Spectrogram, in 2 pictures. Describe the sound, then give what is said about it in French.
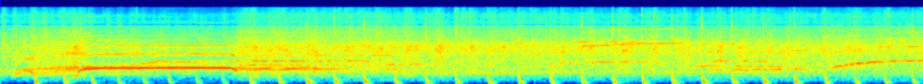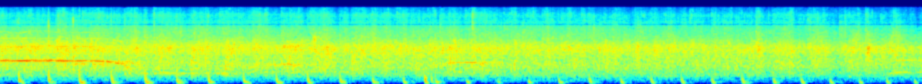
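A church audience at a worship service claps in a steady, rhythmic beat, with raised voices and cheers carried over the many claps. It is loudest at the start and eases slightly as it continues. “Alors je vous propose d'acclamer Dieu maintenant pour sa grandeur et pour ses bienfaits dans nos vies.”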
